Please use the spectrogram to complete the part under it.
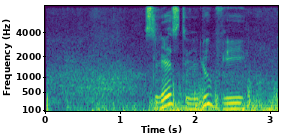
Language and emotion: Russian, neutral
